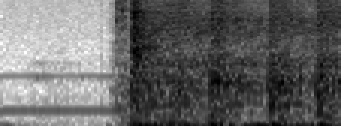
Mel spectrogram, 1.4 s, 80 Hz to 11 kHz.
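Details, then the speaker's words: Mazda MX-5 Miata, first start attempt after the engine was reinstalled, plugs refitted: about one second of fast, strong starter cranking with no catch. No fuel is reaching the engine and the owner suspects the two fuel hoses are swapped; cranks, no start. "est-ce que j'ai inversé les deux tuyaux il y a pas d'essence là d'accord il y a pas d'essence"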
